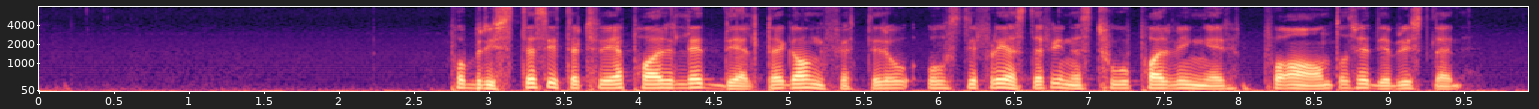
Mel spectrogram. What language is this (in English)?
Norwegian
